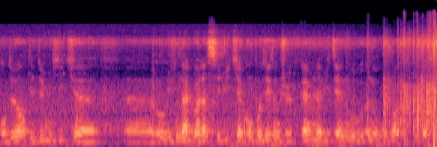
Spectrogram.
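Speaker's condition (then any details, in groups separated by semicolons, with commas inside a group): No condition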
